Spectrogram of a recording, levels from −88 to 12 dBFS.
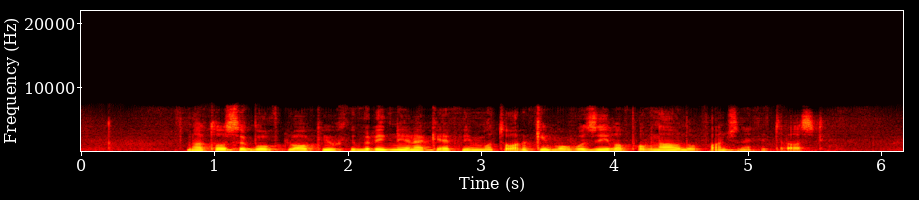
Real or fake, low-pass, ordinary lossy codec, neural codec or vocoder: fake; none; none; codec, 16 kHz, 1 kbps, X-Codec, HuBERT features, trained on LibriSpeech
